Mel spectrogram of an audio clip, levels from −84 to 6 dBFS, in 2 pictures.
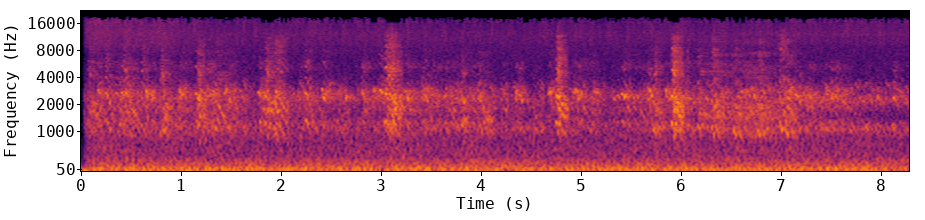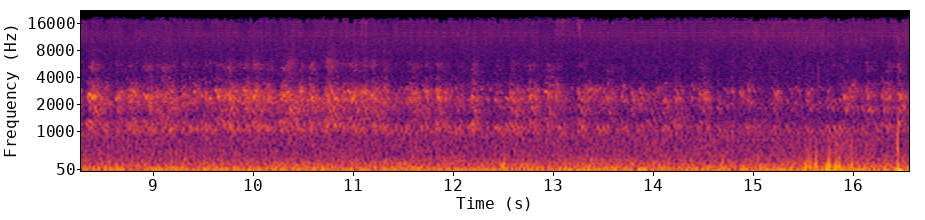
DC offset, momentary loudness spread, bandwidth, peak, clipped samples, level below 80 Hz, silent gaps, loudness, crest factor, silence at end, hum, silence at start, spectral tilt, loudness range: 0.2%; 8 LU; 19 kHz; 0 dBFS; under 0.1%; -24 dBFS; none; -20 LUFS; 20 dB; 0 s; none; 0 s; -3.5 dB/octave; 5 LU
